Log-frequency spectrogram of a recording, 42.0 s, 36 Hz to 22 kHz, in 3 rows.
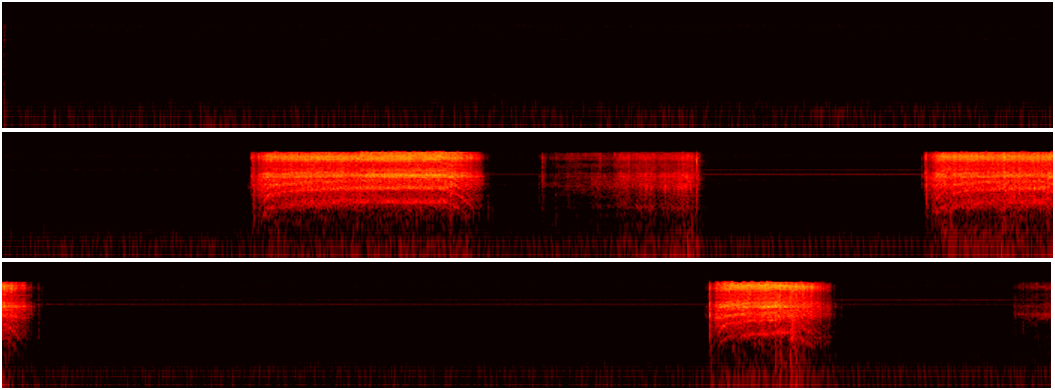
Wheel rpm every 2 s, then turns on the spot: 0, 0, 0, 0, 0, 0, 0, 0, 30, 150, 20, 10, 0, 110, 10, 0, 0, 0, 40, 40, 10.
22-24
